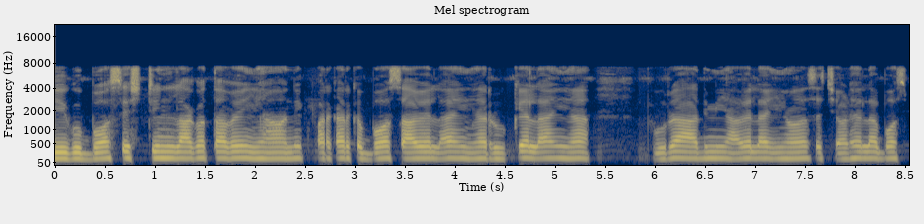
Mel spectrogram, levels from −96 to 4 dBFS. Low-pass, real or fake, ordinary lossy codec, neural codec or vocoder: 7.2 kHz; real; none; none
